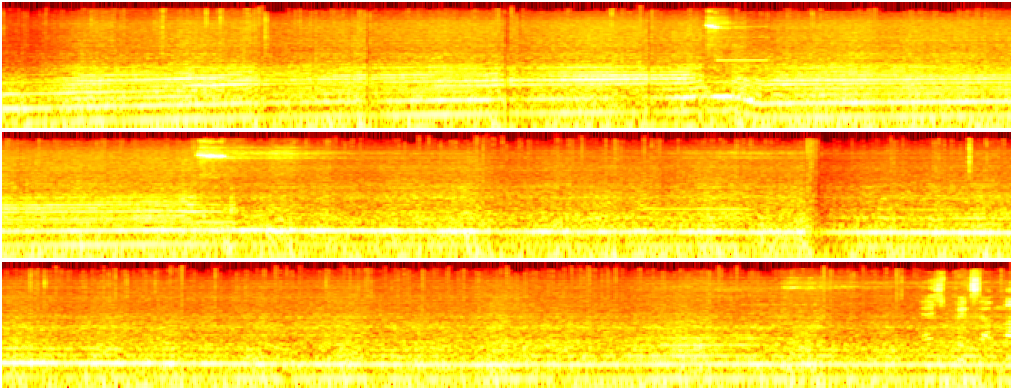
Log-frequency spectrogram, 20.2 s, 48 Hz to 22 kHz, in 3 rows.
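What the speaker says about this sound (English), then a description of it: "Yeah, she picks up nice and smooth" A Renault Megane RS 250 Cup Lux, tuned to 310 bhp, accelerating hard from inside the cabin, engine note climbing through a gear, then a change near five seconds and a long steady pull, loud and close, with people talking over it.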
